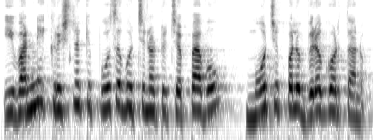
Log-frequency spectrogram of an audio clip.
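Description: A woman voicing a harsh, domineering rich mother-in-law in a storybook tale, shouting scornful threats. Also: medium pitch, a little fast, close to an everyday voice. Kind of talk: storybook narration.

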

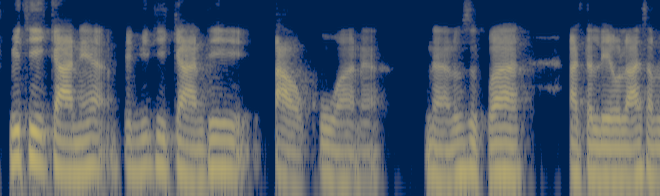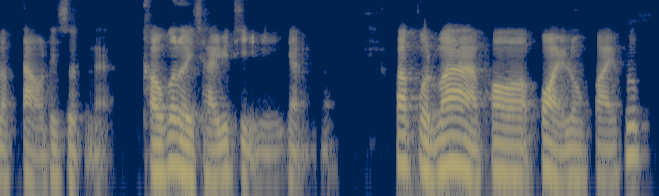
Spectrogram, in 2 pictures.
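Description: Monk retelling a tale in a chatty way. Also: male voice, medium pitch. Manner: casual storytelling, tags sentences with soft particles. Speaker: Buddhist monk teacher. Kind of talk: sermon retelling a folk tale.

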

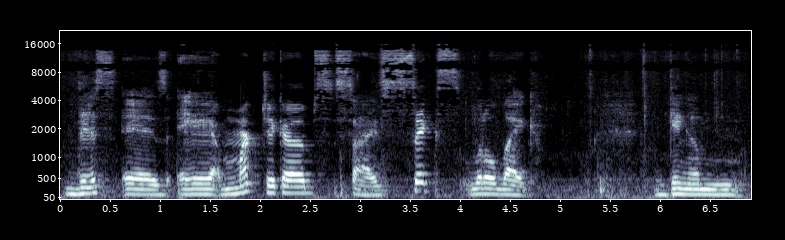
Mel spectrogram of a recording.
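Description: A man's voice: mid-range voice, extremely slow, darkish tone, a little hiss or hum. A man in his twenties with an American accent, co-hosting in casual chat and speaking toothless, without his teeth in. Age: 20s. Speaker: co-host. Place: small plain room indoors.

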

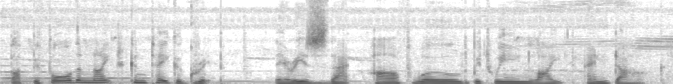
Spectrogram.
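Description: A man reading scripted nature documentary narration in a measured storytelling manner. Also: medium pitch, creaky. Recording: music under the voice. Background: background music.

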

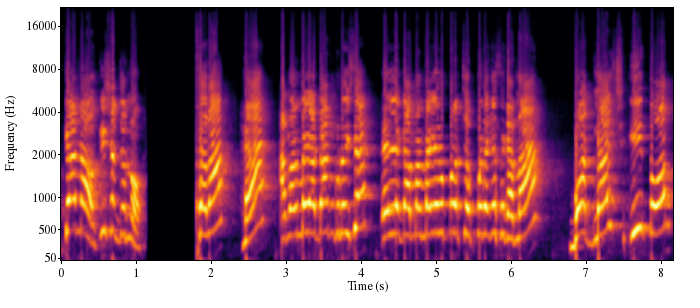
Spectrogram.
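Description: An actress playing a sharp-tongued middle-aged stepmother who scolds sarcastically. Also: extremely high pitch. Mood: scolding. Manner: scolding, sarcastic, rapid retorts.

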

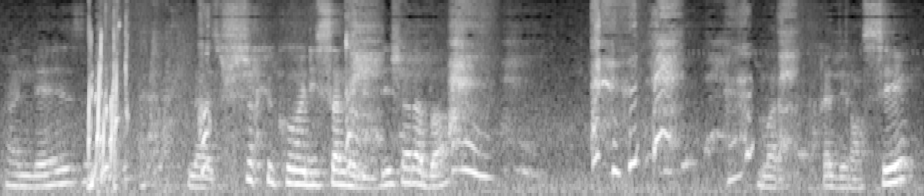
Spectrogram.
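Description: A woman's voice: mid-range voice, normal speed, heavy background noise. A woman streaming a game late at night at home, chatting loosely with her viewers and chuckling as she reads their messages. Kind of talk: casual live-stream chat.

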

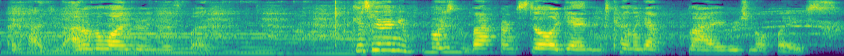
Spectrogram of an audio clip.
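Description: A woman's voice: mid-range voice, normal speed. A woman giving chatty, goofy, self-mocking commentary while she plays a video game, recorded on a distant mic in a room with game music behind her. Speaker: let's play gamer. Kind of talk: casual gameplay commentary. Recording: echoey room, voice far from the mic.

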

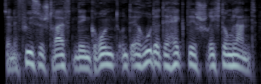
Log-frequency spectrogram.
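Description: A man reading an audiobook in a measured, dramatic storytelling manner on a close microphone. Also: medium pitch, a little mellow, husky, dry recording. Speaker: audiobook narrator. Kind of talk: scripted audiobook narration.

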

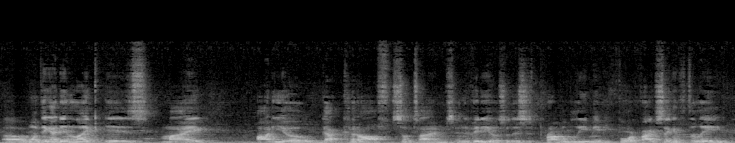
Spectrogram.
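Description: A man's voice: lowish voice, a little slow, a bit bright. A man in his thirties chatting loosely to a 360 camera in a hair salon, rambling with fillers. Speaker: vlogger. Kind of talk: casual vlog talk to camera. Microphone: 360 camera built-in mic. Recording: roomy salon sound with music behind.

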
